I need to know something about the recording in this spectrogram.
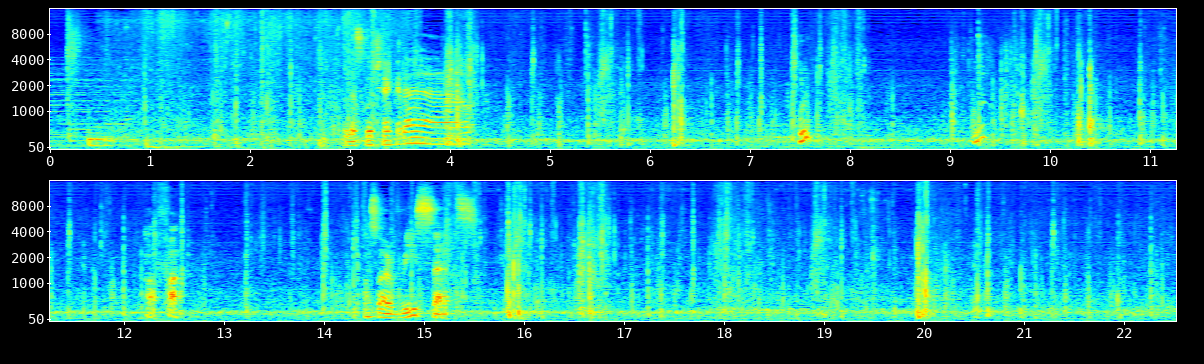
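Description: Footsteps run quickly over rock and grass.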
